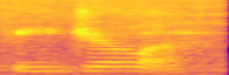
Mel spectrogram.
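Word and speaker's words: feijoa: Ralph said also it's not important, but to help me, that fruit is pronounced Fijoa. Fijoa?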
